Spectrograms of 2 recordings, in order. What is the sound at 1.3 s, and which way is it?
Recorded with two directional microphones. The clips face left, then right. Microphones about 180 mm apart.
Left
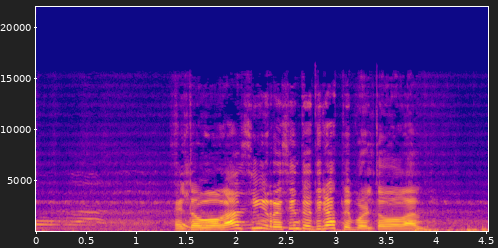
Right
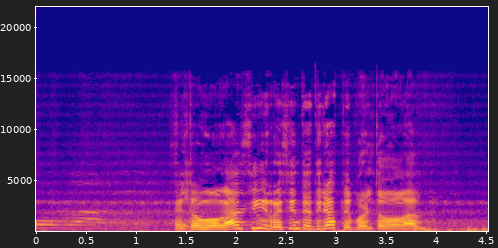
Speech, 5° left (ahead or behind).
